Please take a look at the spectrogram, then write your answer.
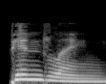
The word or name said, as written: pindling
